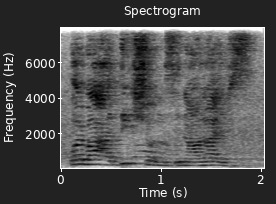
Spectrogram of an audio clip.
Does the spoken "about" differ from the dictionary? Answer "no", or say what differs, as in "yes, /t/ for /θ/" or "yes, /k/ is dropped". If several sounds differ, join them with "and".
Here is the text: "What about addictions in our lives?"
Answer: yes, /t/ is dropped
